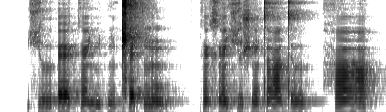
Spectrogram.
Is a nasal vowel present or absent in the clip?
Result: present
